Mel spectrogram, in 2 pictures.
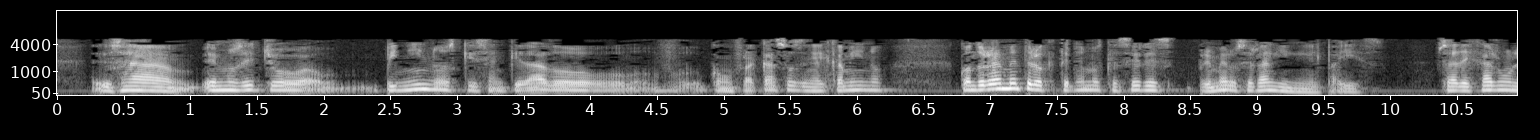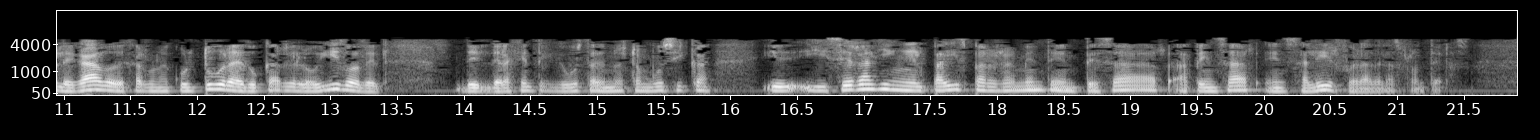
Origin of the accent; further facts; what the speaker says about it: Ecuador; soy un ecuatoriano de exportación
